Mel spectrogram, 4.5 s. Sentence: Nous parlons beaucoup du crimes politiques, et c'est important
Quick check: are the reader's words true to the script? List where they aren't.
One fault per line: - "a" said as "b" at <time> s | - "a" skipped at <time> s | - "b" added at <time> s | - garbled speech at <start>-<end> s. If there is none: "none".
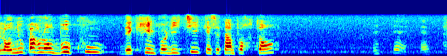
- "du" said as "des" at 1.2 s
